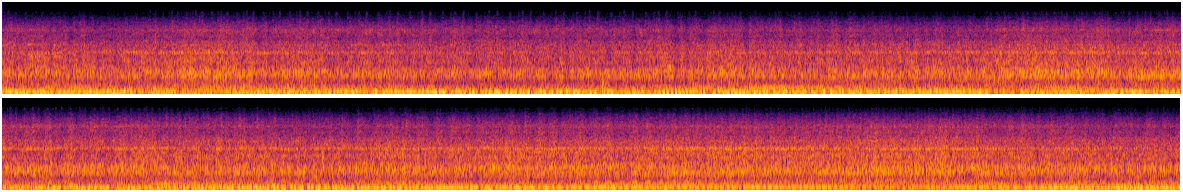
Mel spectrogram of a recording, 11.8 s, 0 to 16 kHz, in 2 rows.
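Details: Dodge Charger Hemi V8 at steady idle, recorded inside the engine bay on the passenger side with an Insta360 Go3: fast, light ticking rides over the low rumble; a top-end tick at idle whose cause isn't pinned down yet.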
